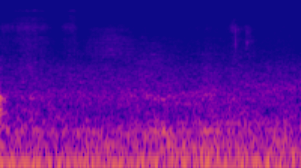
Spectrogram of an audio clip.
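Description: Steady low background rumble at a moderate, even level, with a few faint ticks.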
